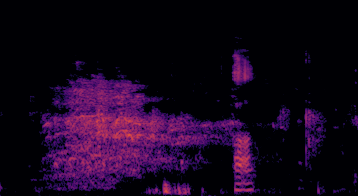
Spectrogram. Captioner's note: audience laughs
